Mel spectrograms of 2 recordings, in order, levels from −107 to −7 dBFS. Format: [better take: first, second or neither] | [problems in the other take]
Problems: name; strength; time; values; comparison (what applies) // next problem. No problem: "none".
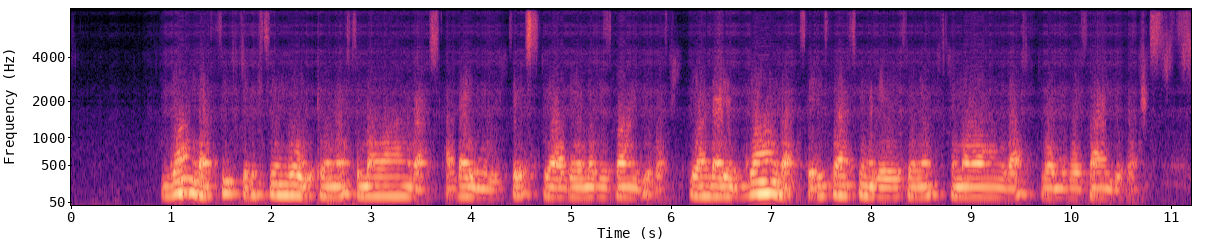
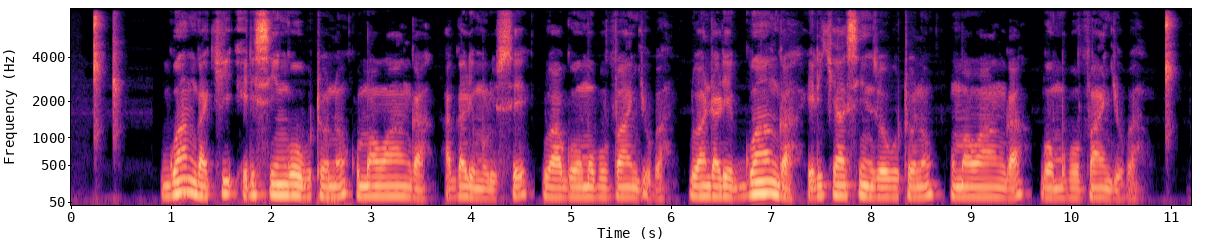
second | noise reduction (neural separator model SepFormer DNS4)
